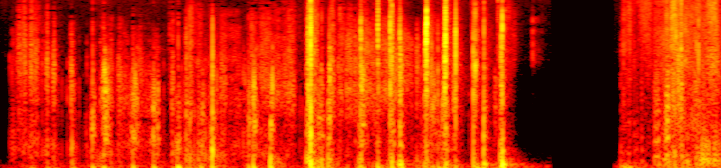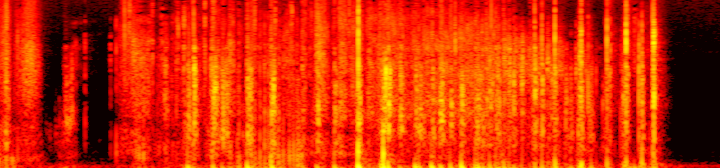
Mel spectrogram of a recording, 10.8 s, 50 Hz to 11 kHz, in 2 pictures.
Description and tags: phone book fast filpping
Flipping through a phone book.
Recorded with H5 Zoom with NTG-3 mic.
flipping, pages, phone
